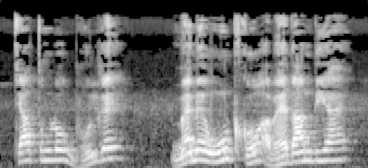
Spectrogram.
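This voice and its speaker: A man talking at a fairly slow pace. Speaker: storyteller. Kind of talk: storytelling narration with character voices. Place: home room. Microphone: phone near.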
